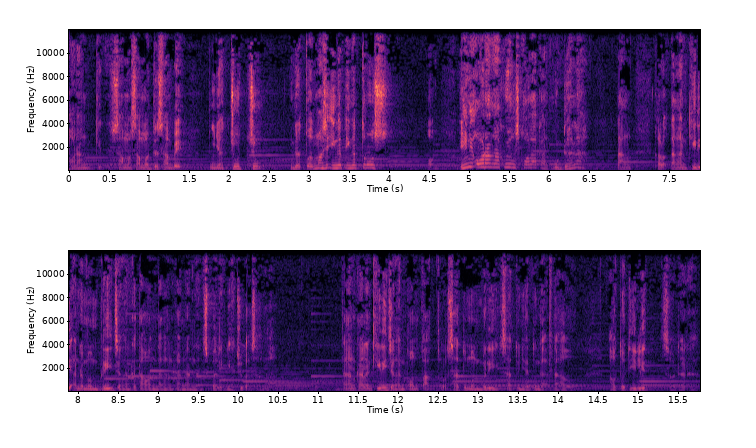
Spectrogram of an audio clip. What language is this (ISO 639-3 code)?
ind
